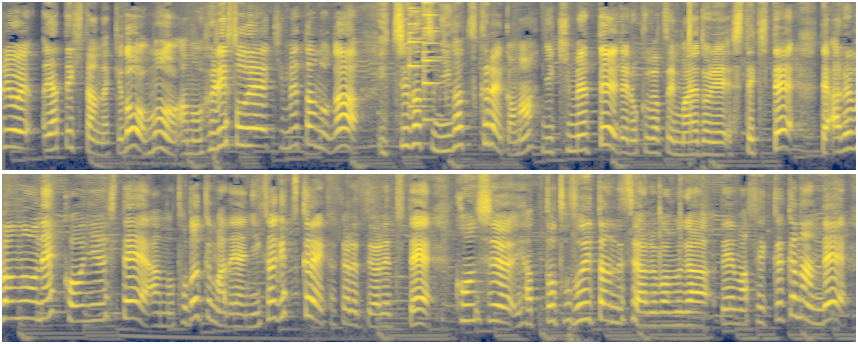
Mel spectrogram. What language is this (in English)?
Japanese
